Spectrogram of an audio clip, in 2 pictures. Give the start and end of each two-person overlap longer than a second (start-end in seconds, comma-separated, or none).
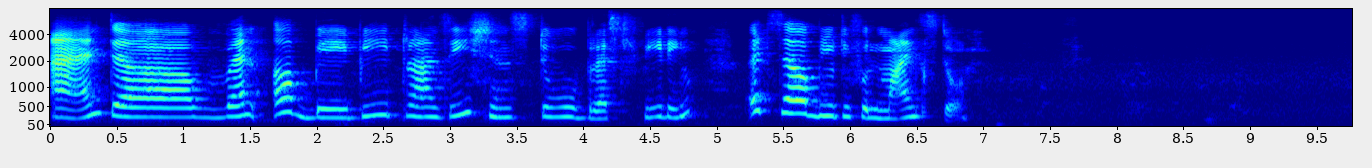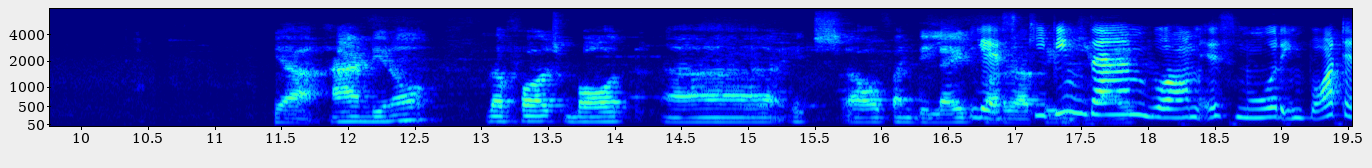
16.6-17.9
